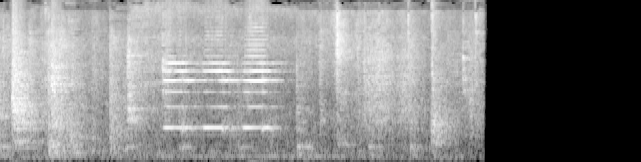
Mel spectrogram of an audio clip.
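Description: A horn sounding: one pitched tone lasting about a second, broken into three short pulses, among knocks and clatter.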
